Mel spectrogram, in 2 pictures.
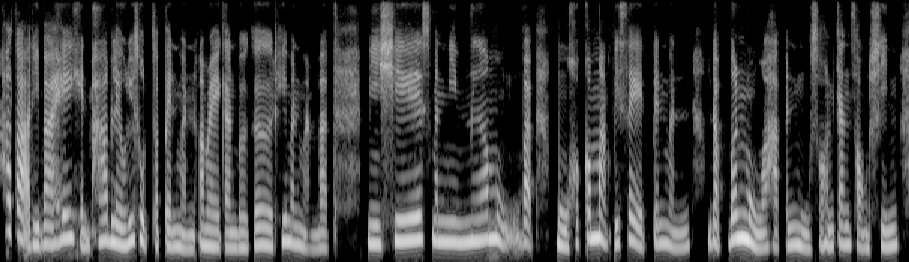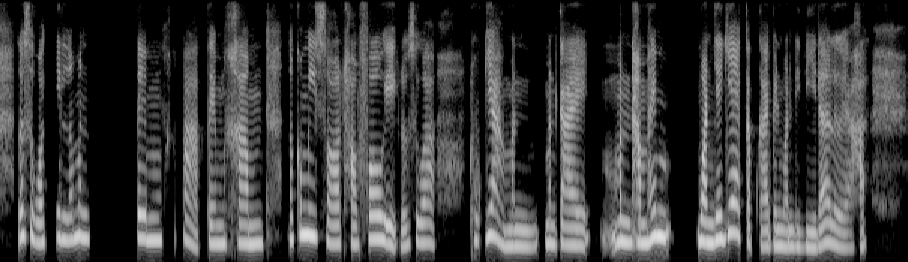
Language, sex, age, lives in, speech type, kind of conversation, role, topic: Thai, female, 20-24, Thailand, conversation, podcast, guest, คุณค้นหาความสุขในการทำงานอย่างไรบ้าง?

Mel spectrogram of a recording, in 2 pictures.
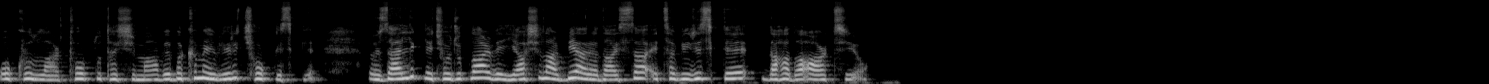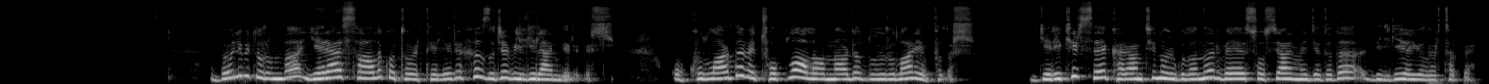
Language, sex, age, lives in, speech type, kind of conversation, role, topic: Turkish, female, 35-39, Austria, read, expert-assistant, expert, Aşı olmak sadece kişisel bir karar mı, yoksa toplumsal bir sorumluluk mu?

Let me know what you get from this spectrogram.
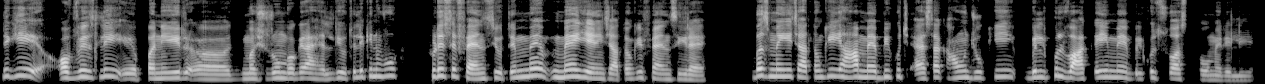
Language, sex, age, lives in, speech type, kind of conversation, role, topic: Hindi, male, 20-24, India, conversation, advice, user, सीमित बजट में स्वस्थ खाना खरीदने में आपको किन दिक्कतों का सामना करना पड़ रहा है?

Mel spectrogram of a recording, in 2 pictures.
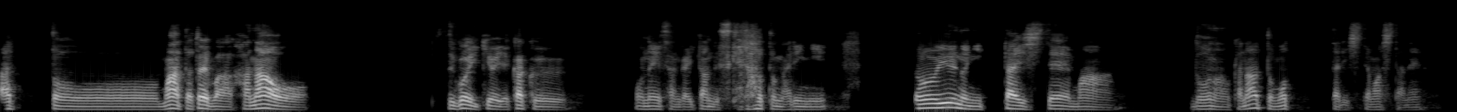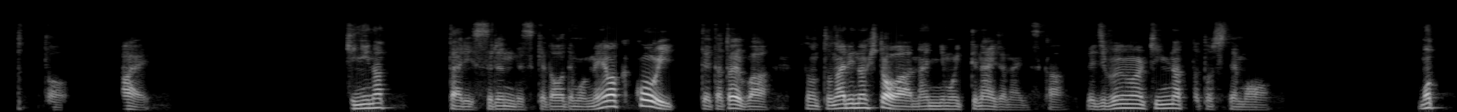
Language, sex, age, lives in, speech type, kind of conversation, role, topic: Japanese, male, 30-34, Japan, conversation, unstructured, none, 迷惑行為をしている人には、どのように声をかけますか？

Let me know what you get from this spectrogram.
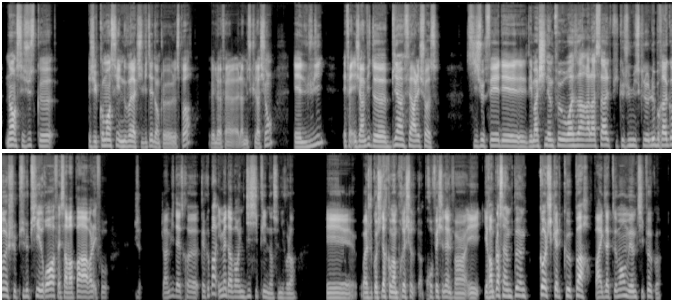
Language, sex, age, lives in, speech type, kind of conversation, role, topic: French, male, 30-34, France, conversation, podcast, guest, Comment un influenceur gagne-t-il la confiance de son public ?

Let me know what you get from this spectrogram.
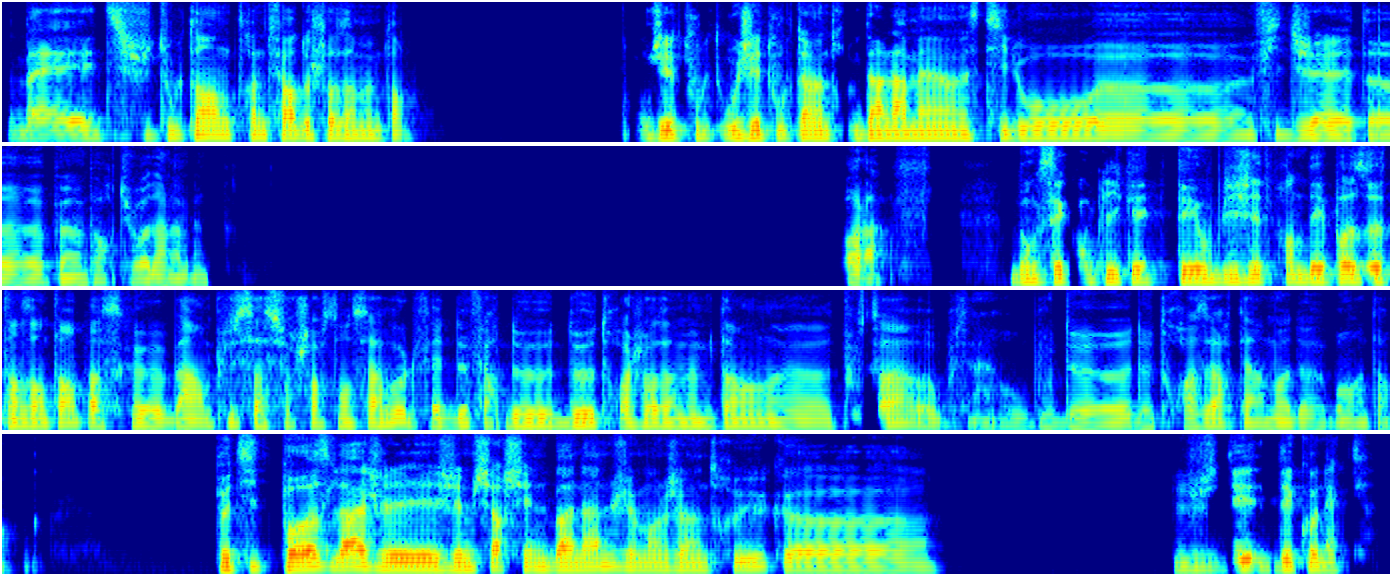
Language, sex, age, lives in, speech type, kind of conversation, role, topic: French, male, 35-39, France, conversation, unstructured, none, Comment organises-tu ta journée pour rester productif ?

